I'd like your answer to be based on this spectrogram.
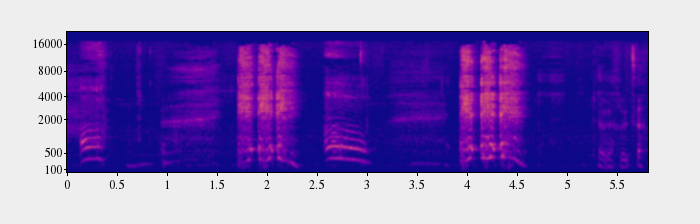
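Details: Voluntary playful cough from a 5.5-month-old baby who finds coughing funny: a few short deliberate coughs mixed with squeals and giggles, not a sign of illness.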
